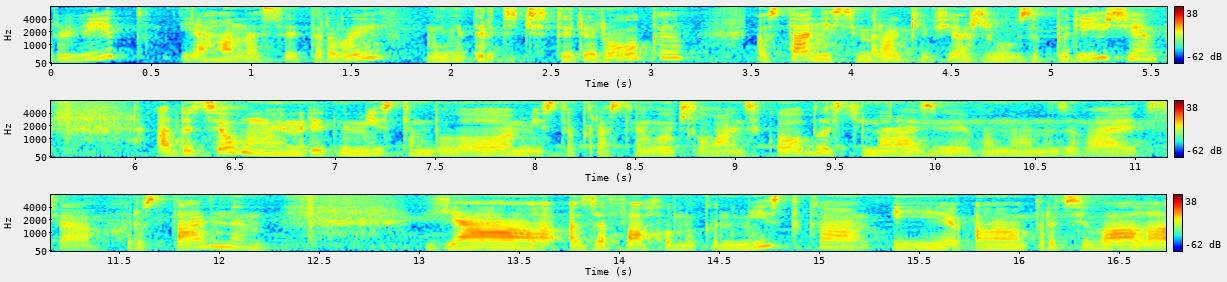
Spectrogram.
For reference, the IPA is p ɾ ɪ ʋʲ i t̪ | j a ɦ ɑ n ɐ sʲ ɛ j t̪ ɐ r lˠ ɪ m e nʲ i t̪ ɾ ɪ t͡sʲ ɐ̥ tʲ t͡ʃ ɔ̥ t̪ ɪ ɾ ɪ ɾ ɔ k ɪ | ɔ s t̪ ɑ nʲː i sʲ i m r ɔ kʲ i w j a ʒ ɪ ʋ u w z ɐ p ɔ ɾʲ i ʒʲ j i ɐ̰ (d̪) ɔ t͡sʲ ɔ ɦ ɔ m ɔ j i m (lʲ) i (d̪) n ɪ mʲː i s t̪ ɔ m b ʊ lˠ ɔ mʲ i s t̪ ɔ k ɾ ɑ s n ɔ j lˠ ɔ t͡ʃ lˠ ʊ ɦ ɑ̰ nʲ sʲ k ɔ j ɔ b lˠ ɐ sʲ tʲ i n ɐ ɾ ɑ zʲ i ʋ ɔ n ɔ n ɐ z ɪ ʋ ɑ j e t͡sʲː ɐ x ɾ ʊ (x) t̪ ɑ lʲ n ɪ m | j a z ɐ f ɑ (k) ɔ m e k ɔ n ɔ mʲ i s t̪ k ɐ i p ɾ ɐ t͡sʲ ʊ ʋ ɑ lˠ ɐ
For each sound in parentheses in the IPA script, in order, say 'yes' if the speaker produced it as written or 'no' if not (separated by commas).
yes, no, yes, no, no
